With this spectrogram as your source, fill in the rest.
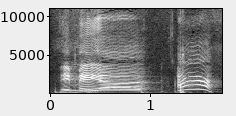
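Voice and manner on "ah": high startled yelp; sudden yelp. Real, not acted. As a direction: cry out in surprise. Sudden cry mid sentence.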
